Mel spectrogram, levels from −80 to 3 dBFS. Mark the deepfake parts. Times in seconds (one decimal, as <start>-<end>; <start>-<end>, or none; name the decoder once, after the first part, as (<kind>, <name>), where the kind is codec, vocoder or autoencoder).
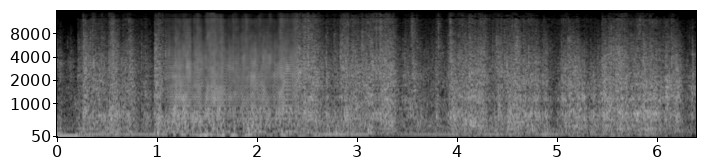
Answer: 1.1-2.4 (vocoder, Vocos)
